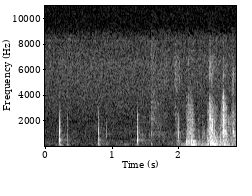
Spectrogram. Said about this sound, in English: What was that noise? Who else is in this building? Nobody. Sounded like a door.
